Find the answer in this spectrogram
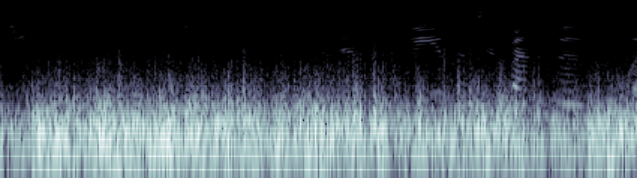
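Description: Steady wind noise buffeting the microphone, with indistinct voices in the background partway through.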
